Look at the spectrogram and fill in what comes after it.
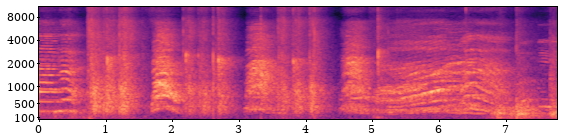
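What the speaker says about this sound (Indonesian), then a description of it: "Oke, tepuk semangat dulu." A school class claps in a rhythmic group clapping chant, bursts of hand claps and thuds interleaved with children's voices chanting along, close and lively in a classroom.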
